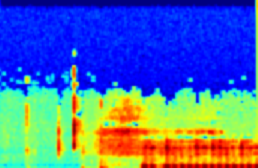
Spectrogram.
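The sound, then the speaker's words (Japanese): Ringback tone on an outgoing telephone call: a few soft clicks and a thump, then a steady, rapidly pulsing warble of even pitch that continues to the end. “電話やったら出ていただけると思うので、よいしょ、出るかな？鳴ってるかな？あ、鳴りましたね。”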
